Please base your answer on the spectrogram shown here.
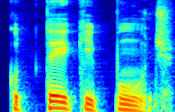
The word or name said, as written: पूँछ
